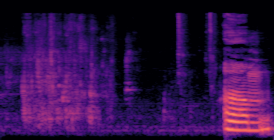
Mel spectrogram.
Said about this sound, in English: I'm going to have some water now. I'm just going to move away from the mic.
